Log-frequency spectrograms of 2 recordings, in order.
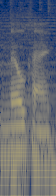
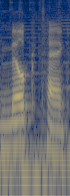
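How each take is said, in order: First: No k sound is heard before 'tank'. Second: A k sound is heard before 'tank'. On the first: The speaker calls it right. "it's always been Miltank, just without the K" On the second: The speaker calls it wrong. "I thought you literally just said milk tank"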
